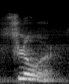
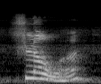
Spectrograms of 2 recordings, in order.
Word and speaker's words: flower: silent say flower flower you don't say it as floor you say it as flower where there is a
